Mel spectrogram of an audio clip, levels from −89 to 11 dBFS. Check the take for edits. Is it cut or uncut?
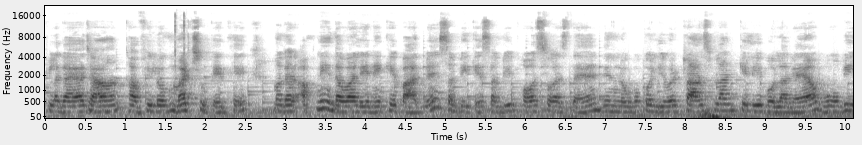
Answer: uncut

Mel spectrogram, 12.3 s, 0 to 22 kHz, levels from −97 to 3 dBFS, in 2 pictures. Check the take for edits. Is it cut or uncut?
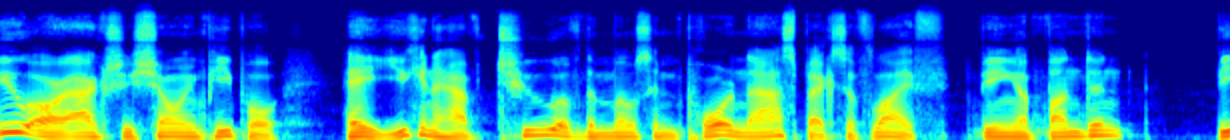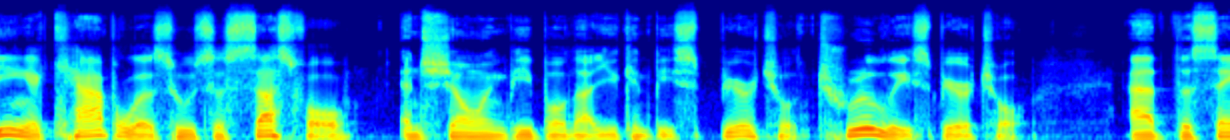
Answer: cut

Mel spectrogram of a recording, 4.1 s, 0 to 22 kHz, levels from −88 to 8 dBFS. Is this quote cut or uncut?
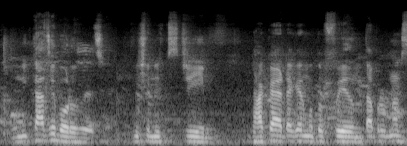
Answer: cut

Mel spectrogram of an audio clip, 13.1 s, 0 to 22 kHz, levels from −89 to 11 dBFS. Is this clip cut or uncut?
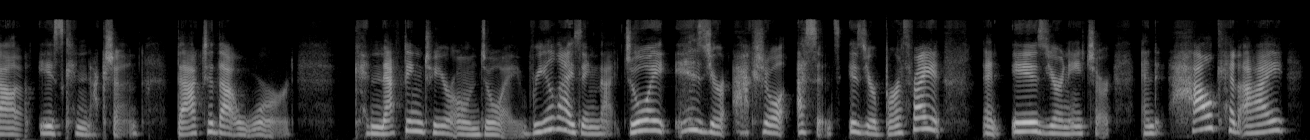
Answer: uncut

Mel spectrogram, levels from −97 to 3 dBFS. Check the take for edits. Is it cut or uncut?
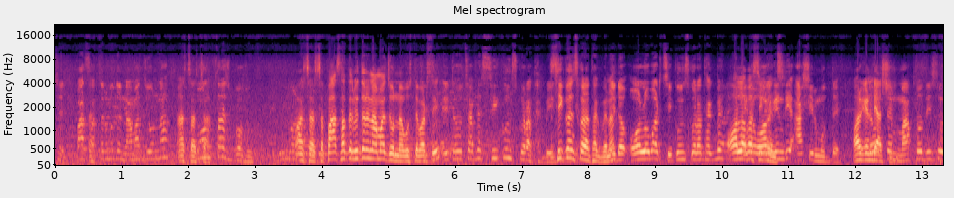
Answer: uncut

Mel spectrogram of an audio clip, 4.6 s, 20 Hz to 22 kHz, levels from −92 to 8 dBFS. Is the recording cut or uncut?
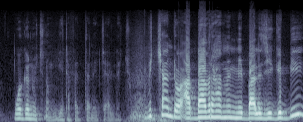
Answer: cut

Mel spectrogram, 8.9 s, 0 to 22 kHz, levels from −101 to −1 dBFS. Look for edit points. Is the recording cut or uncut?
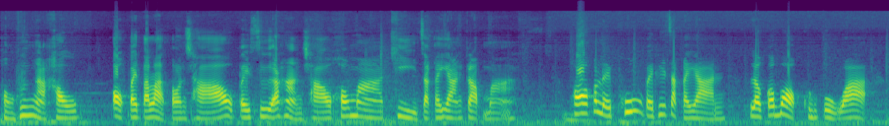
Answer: cut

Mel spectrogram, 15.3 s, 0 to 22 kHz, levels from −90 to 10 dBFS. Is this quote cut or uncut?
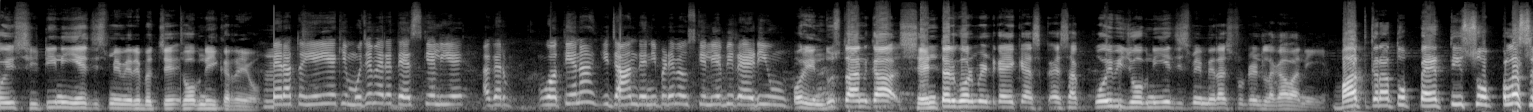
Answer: cut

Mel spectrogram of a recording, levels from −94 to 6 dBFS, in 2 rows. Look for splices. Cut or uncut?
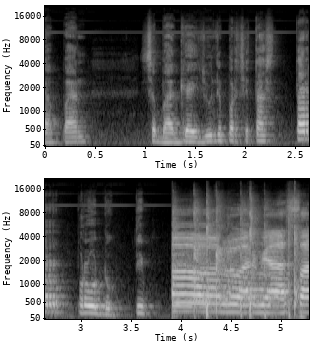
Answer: cut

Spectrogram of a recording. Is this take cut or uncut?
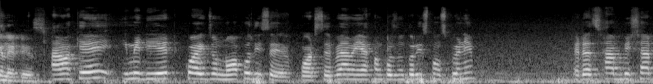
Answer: cut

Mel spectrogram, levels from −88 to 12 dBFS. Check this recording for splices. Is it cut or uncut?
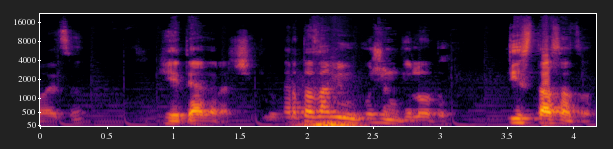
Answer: cut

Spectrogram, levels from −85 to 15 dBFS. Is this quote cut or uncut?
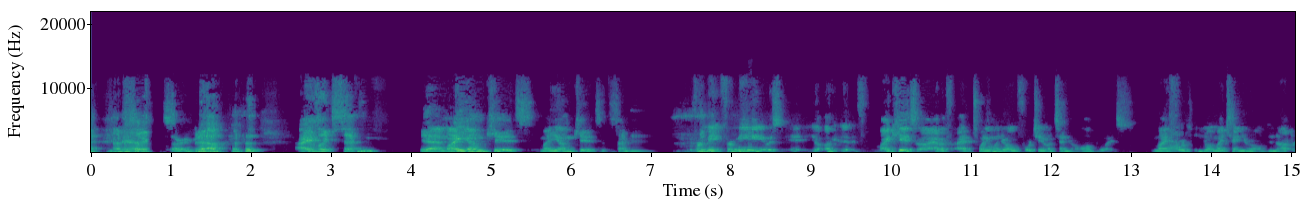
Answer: uncut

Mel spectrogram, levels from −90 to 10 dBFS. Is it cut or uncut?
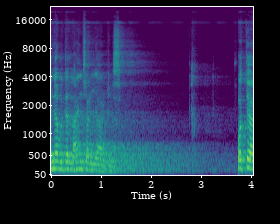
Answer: uncut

